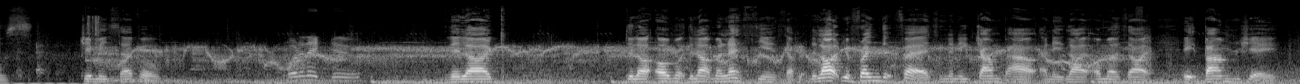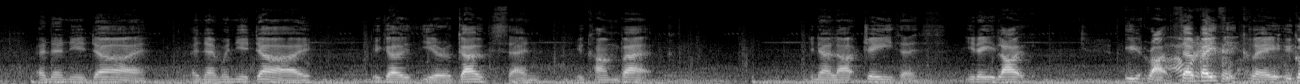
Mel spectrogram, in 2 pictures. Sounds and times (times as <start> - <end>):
Speech: 0.0 - 1.6, 2.9 - 3.6, 4.5 - 5.1, 6.3 - 12.8, 13.4 - 19.6, 21.1 - 23.4, 24.2 - 26.0.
